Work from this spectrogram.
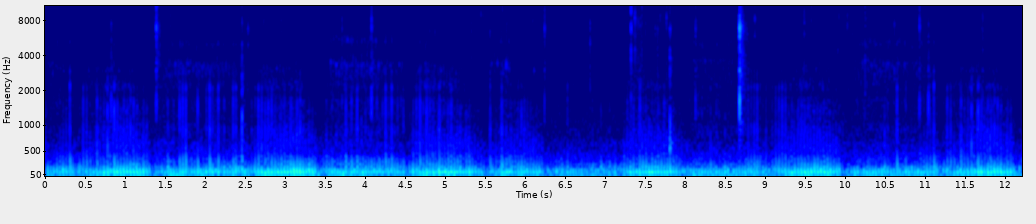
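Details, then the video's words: Soft, rumbling purr of a cat sleeping near a fireplace, swelling roughly every two seconds with each breath, under a steady sprinkling of crackling fire sounds. "Sleeping Cat 🐱💤Fireplace & Soft Purring"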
